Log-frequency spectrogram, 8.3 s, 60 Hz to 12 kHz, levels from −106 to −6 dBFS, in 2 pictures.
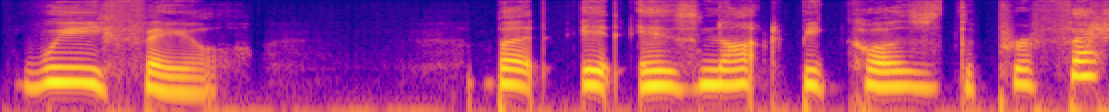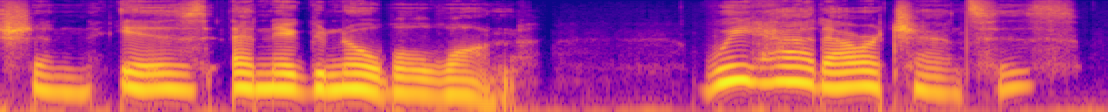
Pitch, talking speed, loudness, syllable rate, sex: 200 Hz, 125 wpm, -18 LUFS, 4.0 syllables/s, female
